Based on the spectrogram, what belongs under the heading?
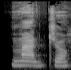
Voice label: "Maggio", Italian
